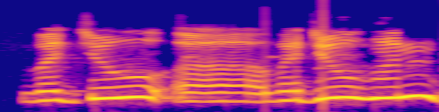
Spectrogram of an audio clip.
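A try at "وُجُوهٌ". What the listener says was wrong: اچھا اس کو آپ وجوہن نہ کہیں، وجوہن، واو پہ پیش ہے.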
